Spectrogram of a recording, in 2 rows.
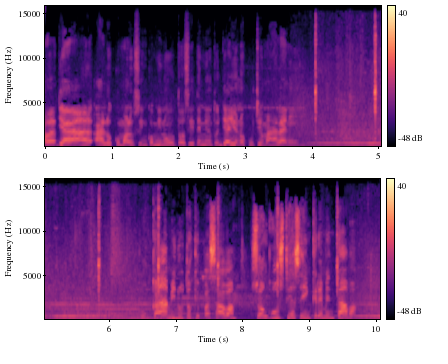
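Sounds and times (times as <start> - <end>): low music drone: 3.8 - 10.0
clock ticking: 5.8 - 10.0.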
